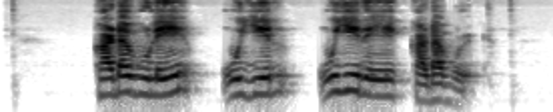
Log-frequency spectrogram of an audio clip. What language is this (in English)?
Tamil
